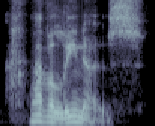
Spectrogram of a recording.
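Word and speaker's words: javelinas: Well, first of all, I am sure that you are referring to the Havalas, as I've been told. I had butchered the pronunciation earlier.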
